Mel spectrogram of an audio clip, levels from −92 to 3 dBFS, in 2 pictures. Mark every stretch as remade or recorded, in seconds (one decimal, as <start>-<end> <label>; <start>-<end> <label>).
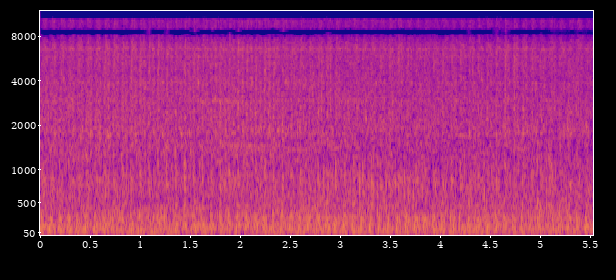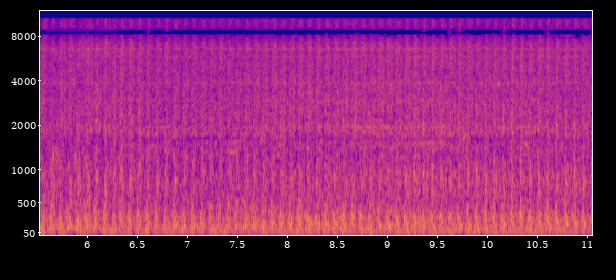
0.0-5.1 recorded; 5.1-6.3 remade; 6.3-11.1 recorded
